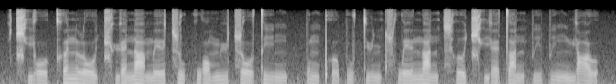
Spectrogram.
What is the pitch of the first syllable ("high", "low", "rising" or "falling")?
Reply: low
